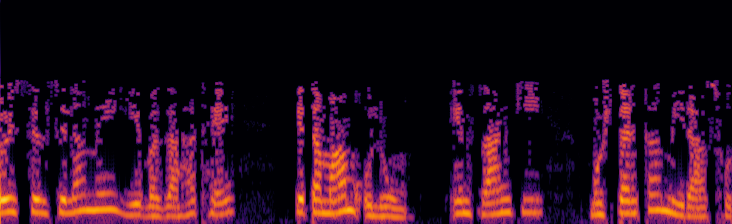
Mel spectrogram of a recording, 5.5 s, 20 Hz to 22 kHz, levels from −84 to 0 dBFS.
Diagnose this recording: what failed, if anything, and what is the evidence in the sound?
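AAC compression runs through the whole speech clip: nothing above 5.1 kHz, with smeared, fizzy sibilants and warbling sustained sounds. This is a codec-stage fault, likely AAC-LC starved at a rate near 8 kbps, quantising away the high bands.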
